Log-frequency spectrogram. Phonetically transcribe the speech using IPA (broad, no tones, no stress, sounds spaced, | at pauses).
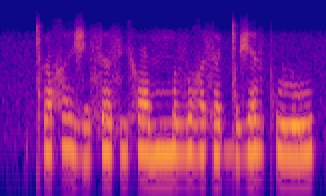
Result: ǀʰ ɵ χ ɛ̤ ʒ ɛ̤ s ə s i̤ x ɔ mː ə v u ʁ ə s œ ɡ͡ǀ ɵ ʒ ɛ v kʰ u l u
